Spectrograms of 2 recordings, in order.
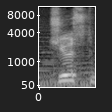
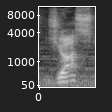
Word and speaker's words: Juste: Juiced Belmont is like juiced is like a French name. A lot of people think it's just or just a day, but it's not.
